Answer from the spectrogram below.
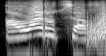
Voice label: "аларуцаф", Aghul

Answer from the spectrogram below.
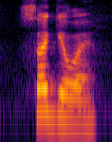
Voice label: "сагелай", Aghul

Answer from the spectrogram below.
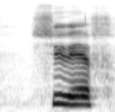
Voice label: "суьвеф", Aghul

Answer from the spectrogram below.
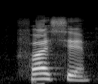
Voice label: "фасе", Aghul

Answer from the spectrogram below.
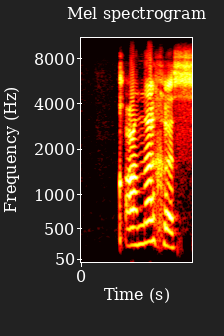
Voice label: "кьанахьас", Aghul

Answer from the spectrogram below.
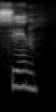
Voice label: "син", Aghul

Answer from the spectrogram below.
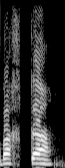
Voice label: "бахтта", Aghul

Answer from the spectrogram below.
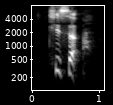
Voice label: "тисаъ", Aghul

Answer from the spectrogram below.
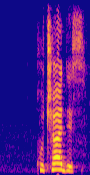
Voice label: "хъучадис", aghul

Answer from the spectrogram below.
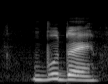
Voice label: "будай", Aghul

